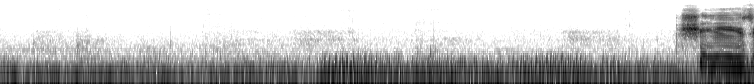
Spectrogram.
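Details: A sleeping pet cat snoring: soft, low, rasping breaths swelling and fading about every two and a half seconds, with a brief human voice breaking in at the end.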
